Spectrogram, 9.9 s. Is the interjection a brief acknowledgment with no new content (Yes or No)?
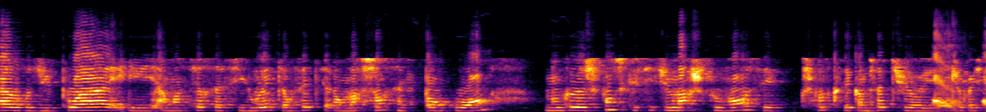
No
